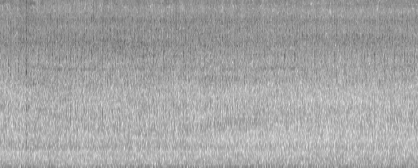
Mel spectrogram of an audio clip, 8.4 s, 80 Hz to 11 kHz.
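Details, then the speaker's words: 2004 Dodge Durango V8 at idle: steady idle with a faint quick tapping in the valvetrain clatter, owner unsure whether it is a tick or a knock. "something between a tick and a nap or maybe even both"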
